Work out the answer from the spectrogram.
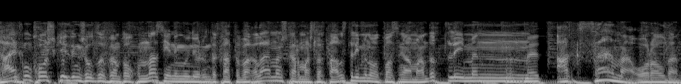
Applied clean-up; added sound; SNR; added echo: none; none; none; none.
